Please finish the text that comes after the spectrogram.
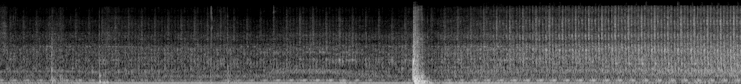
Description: Bruit moteur Audi A3 8p 1.9 TDIe 105cv (moteur BLS Année 2009)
